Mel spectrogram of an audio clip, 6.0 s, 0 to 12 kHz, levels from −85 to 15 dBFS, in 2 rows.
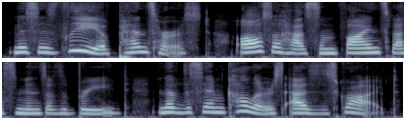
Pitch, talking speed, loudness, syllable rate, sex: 235 Hz, 190 wpm, -18 LUFS, 4.8 syllables/s, female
